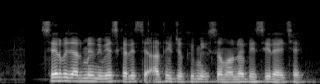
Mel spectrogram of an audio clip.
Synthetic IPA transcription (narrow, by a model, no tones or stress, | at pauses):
seːɾbɐd͡ʒaːɾmẽnɪʋeːskəɾiseʔa̰ːɾt̪ʰɪk̚d͡ʒʊkimikisɐmaːnʋebeːsiɾɐɦet͡ʃʰɛː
